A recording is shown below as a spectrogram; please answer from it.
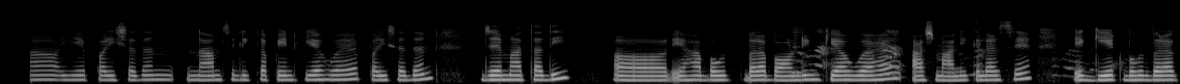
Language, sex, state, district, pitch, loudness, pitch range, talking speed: Hindi, female, Jharkhand, Jamtara, 210 Hz, -31 LUFS, 205-215 Hz, 140 wpm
